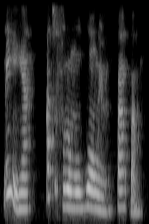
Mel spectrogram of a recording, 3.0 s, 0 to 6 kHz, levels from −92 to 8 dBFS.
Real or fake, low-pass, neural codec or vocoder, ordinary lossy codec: fake; 5.4 kHz; vocoder, 22.05 kHz, 80 mel bands, HiFi-GAN; none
